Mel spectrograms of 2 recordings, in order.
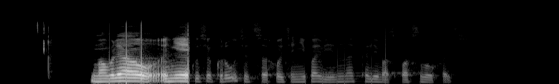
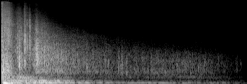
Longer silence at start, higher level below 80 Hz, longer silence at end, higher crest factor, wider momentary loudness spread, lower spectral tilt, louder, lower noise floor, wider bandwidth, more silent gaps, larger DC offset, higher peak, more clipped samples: first, 0.9 s vs 0 s; second, -56 dBFS vs -20 dBFS; first, 1.3 s vs 0.8 s; about the same, 20 dB vs 16 dB; about the same, 27 LU vs 26 LU; first, -7.5 dB/octave vs -4 dB/octave; about the same, -17 LUFS vs -15 LUFS; first, under -90 dBFS vs -46 dBFS; second, 7.4 kHz vs over 20 kHz; neither; neither; about the same, -2 dBFS vs 0 dBFS; neither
